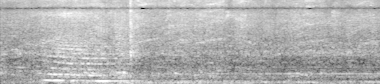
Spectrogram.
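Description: Small electric model cars whir around a track.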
